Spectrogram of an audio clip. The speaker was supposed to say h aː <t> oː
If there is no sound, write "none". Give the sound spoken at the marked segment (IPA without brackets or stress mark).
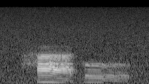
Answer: k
